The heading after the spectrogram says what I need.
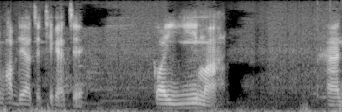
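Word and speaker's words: قيمة: ফাইয়া, ফিহা কুতুবুন কাইয়িমা, কফ যাবার ক উচ্চারণ হয়, কফ অক্ষর মুখ গোল করে পড়তে হয়, কাইয়িমা হবে না। কয়, কয়িমা, ফিহা কুতুবুন কাইয়িমা, ফিহা কুতুবুম কয়িমা।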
